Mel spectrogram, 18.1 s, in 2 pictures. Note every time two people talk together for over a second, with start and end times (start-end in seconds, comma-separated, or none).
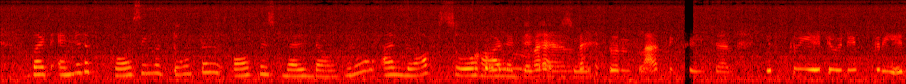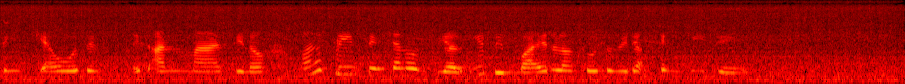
4.8-6.0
